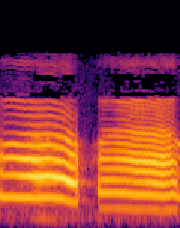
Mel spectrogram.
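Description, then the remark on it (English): A person imitates a cat about to vomit, making two drawn-out, whining yowls with a brief pause between them. The first sags slightly in pitch, and the second holds steady and lower. “You ever watch a cat vomit? Oh, it's fun. Because it starts like a...”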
